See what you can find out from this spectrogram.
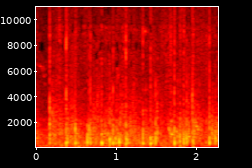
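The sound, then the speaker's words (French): Balloons popping as a car rolls over them, used to imitate fireworks. Many sharp, irregular bangs follow in quick succession over a rough background hiss. “le feu d'artifice, des ballons sur lesquels roule une voiture.”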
